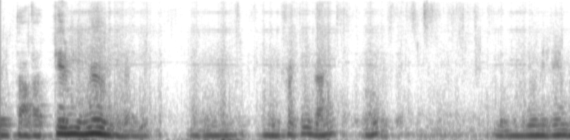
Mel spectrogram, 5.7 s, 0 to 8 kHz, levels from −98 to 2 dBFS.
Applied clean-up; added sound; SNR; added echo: neural separator model SepFormer DNS4.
